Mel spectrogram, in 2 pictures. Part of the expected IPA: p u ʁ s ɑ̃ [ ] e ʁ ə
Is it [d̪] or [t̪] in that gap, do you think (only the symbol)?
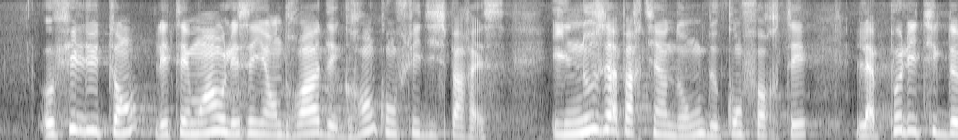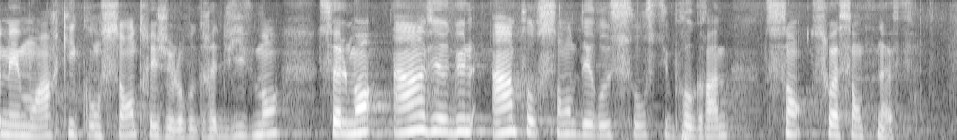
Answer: d̪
